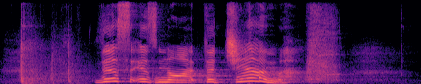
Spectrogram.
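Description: A young woman speaks loudly with animation nearby.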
